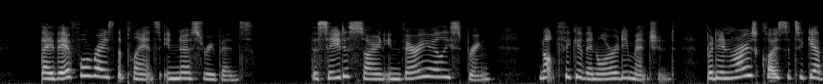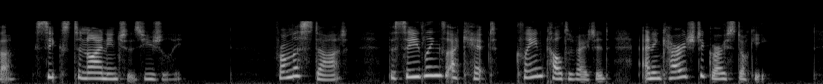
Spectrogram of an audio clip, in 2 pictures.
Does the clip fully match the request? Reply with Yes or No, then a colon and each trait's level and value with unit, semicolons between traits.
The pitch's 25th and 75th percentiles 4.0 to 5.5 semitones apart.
Yes: average, 5.2 semitones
